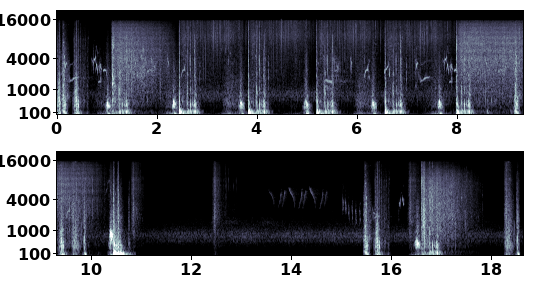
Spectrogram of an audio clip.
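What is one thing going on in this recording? Loose dirt crumbles and scatters.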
